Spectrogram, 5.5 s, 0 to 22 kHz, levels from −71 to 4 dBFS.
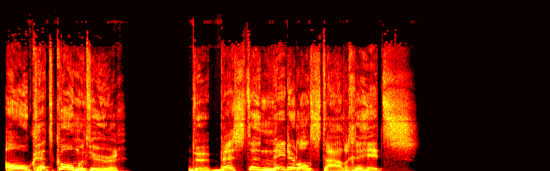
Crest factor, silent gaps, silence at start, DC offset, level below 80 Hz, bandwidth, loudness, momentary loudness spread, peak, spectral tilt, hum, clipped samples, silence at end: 12 dB; 1.41-1.87 s; 0.05 s; under 0.1%; -34 dBFS; over 20 kHz; -10 LUFS; 7 LU; 0 dBFS; -3 dB/octave; none; under 0.1%; 1.35 s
